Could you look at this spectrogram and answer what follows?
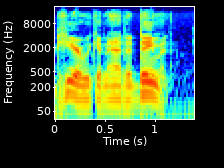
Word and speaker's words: daemon: we can add a daemon. I've heard it pronounced demon, as in like demon. And I've heard some people say daemon, but I think it's supposed to be pronounced demon.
